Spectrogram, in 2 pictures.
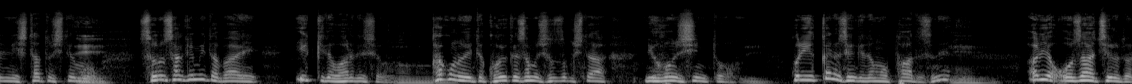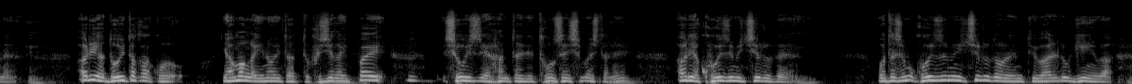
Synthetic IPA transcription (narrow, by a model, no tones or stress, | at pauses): ɾʲiɲ̟iɕi̥t̪at̪o̞ɕi̥t̪e̞mo̞̰ | so̞no̞sak̬ʲiemʲit̪abaːi | ikʲːid̪e̞βaɾɯ̟d̪e̞so̞̰kako̞ɲnʲoit̪̬e̞ko̞ike̞s̬amoɕ̬ozo̞kɯ̟̥ɕi̥t̪aɲʲiɦõ̞ɰ̃ɕĩnt̪o̞ | ko̞ɾeikːanes̬ẽŋk̬ʲed̪omopʰaːd̪e̞sɨne̞ | aɾɯiβa̰ʔozaːt͡ɕiɾɯd̪onḛ | aɾɯiβad̪o̞ːit̪akako | jamãŋɡaino̞it̪at̪ːeɸɯ̟ʑiɡaipːaiɕo̞ːçis̬eɦãnt̪aid̪e̞t̪ʰo̞ːsẽ̞ːɕimaɕi̥t̪ane̞ | aɾɯiβakʰo̞izɨmʲit͡ɕiɾɯd̪oɾḛ̃ | βat̪̬aɕ̬imo̞ko̞izɨmʲit͡ɕiɾɯd̪o̞ɾẽ̞nt̪o̞iβaɾe̞ɾɯɡʲiĩβa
